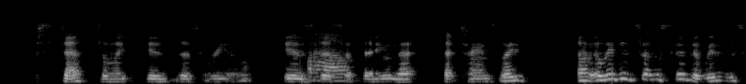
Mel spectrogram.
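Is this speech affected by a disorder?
Yes: spinal muscular atrophy; technically type 2, outlived type 1.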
